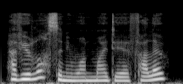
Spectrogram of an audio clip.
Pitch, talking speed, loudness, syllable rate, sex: 205 Hz, 230 wpm, -15 LUFS, 6.8 syllables/s, female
